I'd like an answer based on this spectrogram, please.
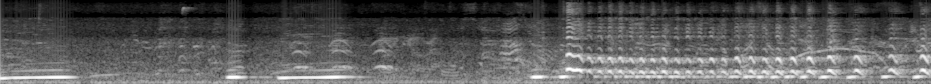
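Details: Gibbon calling at the Cincinnati Zoo: clear tonal hoots, then a rapid run of rising whoops that speed up and repeat about twice a second, with faint chatter in the background.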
